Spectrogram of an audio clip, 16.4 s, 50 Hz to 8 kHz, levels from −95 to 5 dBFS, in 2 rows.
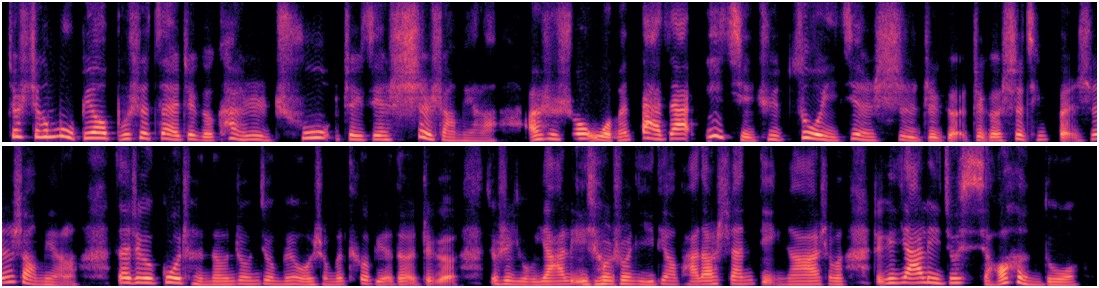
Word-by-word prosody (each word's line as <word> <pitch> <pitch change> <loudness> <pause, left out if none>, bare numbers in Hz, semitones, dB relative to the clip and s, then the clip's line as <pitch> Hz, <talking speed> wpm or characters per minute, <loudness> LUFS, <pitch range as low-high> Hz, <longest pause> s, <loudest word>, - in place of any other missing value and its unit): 就 380 - +2
是 365 - -10
这 360 - +2
个 - - +7
目 370 -2 +4
标 300 +1 +6
不 255 -3 -4
是 290 +3 +1
在 270 -5 0
这 240 +3 +1
个 180 -4 -2
看 230 +3 -4
日 220 -3 -4
出 310 - -1
这 230 -2 +1
件 220 +1 -1
事 275 - +2
上 205 -7 -5
面 155 -2 -14
了， - - -10 0.3
而 225 - +3
是 255 - -2
说 270 +3 +4
我 190 -9 +4
们 195 +4 -6
大 - - +6
家 270 +2 +6
一 415 +3 +4
起 260 - -3
去 220 +7 -7
做 250 +4 +6
一 190 -6 -5
件 195 +1 -2
事， 175 0 -6
这 175 +1 -4
个 - - -4
这 195 - -3
个 180 0 0
事 245 +8 0
情 215 0 -9
本 - - -1
身 260 - -1
上 260 -9 -1
面 165 -2 -8
了。 - - -10 0.3
在 270 - +5
这 270 - +2
个 260 -1 +7
过 270 +1 +7
程 200 -9 -6
当 170 0 -4
中 190 0 -7
就 205 0 -4
没 180 +1 -8
有 170 -3 -2
什 170 0 -9
么 170 +1 -6
特 215 +4 -5
别 170 -4 -5
的 170 - -2
这 - - -6
个 - - -1 0.2
就 - - -5
是 195 -2 -3
有 165 -2 -7
压 175 +1 0
力， 180 - -2
就 180 +2 -2
是 195 - +2
说 200 +1 -1
你 170 -3 -8
一 - - -4
定 200 - -5
要 185 - -6
爬 170 -1 -3
到 185 - +3
山 205 -1 -4
顶 165 -6 -9
啊 175 +1 +1
什 185 -1 -8
么， 170 - -3 0.2
这 - - -4
个 255 - +2
压 260 0 +5
力 265 -3 0
就 255 +3 0
小 255 - -3
很 250 - +2
多。 155 -1 -4
205 Hz, 325 characters per minute, -22 LUFS, 175-260 Hz, 0.3 s, 个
